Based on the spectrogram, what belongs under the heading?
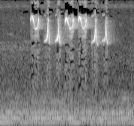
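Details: Cinereous tit singing energetically: a single phrase of about seven crisp, high notes alternating between a higher and a lower pitch, evenly spaced, over a soft low hum.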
